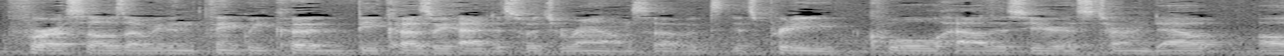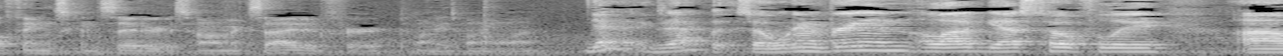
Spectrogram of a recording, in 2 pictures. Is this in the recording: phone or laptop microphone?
yes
